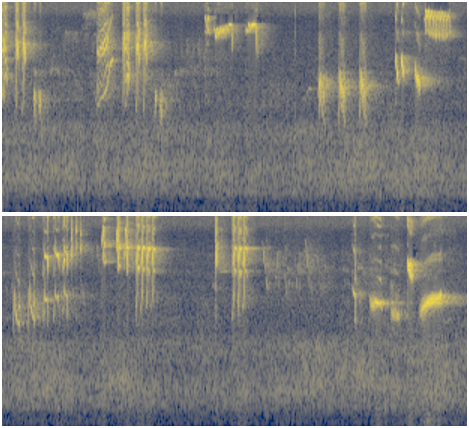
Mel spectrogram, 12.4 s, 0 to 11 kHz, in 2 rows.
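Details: A song thrush sings his heart out at RSPB Fowlmere just before sunrise in February 2014: a long, busy stream of varied whistles, buzzy rattles and sharp chirps, phrase after phrase with short gaps.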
